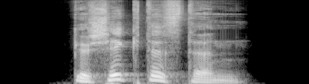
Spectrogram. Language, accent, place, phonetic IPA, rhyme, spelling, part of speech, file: German, Germany, Berlin, [ɡəˈʃɪktəstn̩], -ɪktəstn̩, geschicktesten, adjective, De-geschicktesten.ogg
- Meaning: 1. superlative degree of geschickt 2. inflection of geschickt: strong genitive masculine/neuter singular superlative degree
